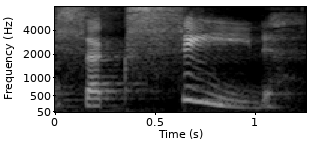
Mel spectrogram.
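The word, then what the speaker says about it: succeed: in the first syllable and suckseed suckseed you hear the long e in the second syllable so that's just a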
